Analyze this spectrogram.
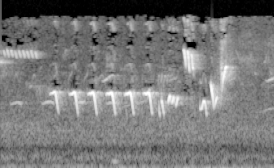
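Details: For young goldfinches and hybrids to copy, a nightingale delivers a run of about seven loud, evenly spaced, downslurred notes, followed by a quicker twittering flourish that rises into high squeaky notes.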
